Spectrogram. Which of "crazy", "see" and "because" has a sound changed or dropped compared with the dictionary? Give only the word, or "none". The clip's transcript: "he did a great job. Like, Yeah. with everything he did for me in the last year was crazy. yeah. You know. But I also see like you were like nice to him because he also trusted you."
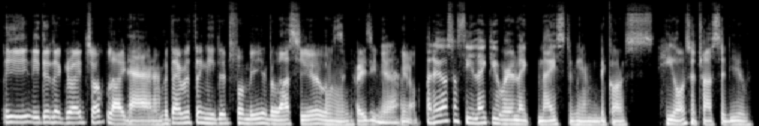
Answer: none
